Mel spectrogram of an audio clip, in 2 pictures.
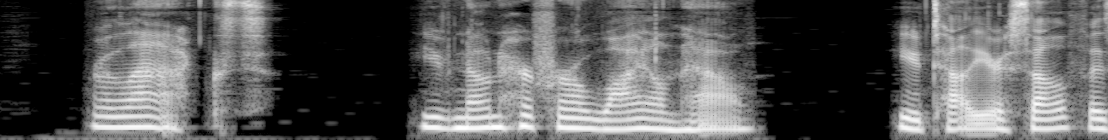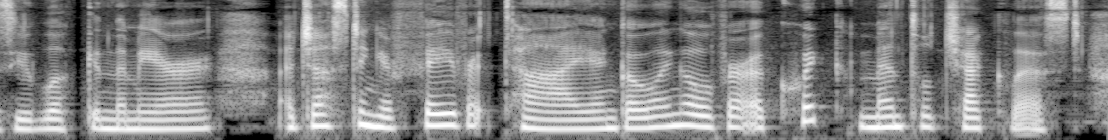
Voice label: Diner Story with sfx

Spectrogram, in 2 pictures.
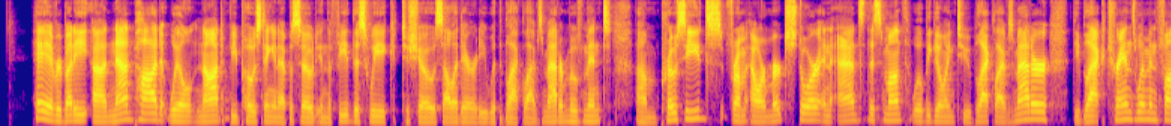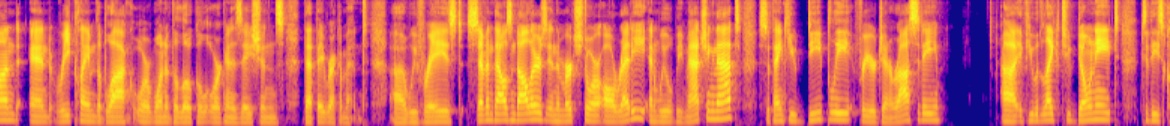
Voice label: Announcement

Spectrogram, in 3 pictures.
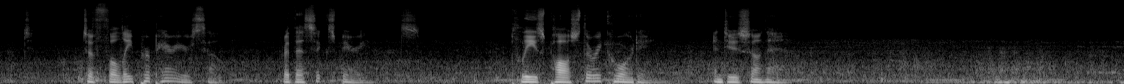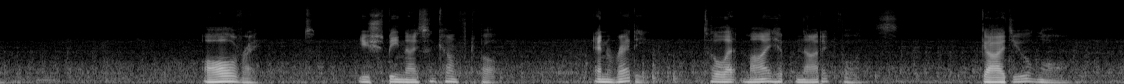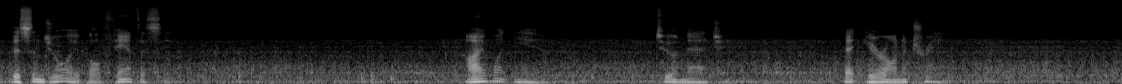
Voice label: Sleep Hypnosis; Sleeper Train Fantasy

